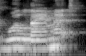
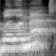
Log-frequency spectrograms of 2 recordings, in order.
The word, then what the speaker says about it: Willamette: borg is not from willamette valley oregon so remember it's willamette dammit um that's how it's pronounced um not willamette so willamette that's where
